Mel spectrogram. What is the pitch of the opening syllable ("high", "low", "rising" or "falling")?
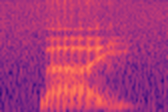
low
